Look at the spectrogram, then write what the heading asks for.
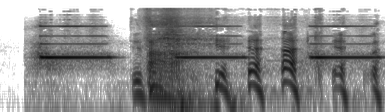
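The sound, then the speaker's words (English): A truck's reversing alarm beeps three times, each steady tone lasting about half a second at an even pace. It is loud, and a voice talks over the last two beeps. “Don't back up the truck in my ear.”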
